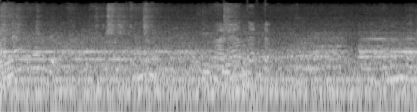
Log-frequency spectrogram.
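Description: Restaurant room background: indistinct voices chattering over a steady hum, with a few light clicks of dishes.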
